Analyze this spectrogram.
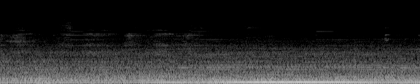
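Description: Car engine and road noise heard from inside the cabin while driving: a steady low drone that grows louder about two seconds in and eases off near the end.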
